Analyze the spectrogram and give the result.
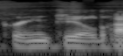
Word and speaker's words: Greenfield: Nobody can pronounce it. I go by Kirk Greenfield. Hi, guys.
